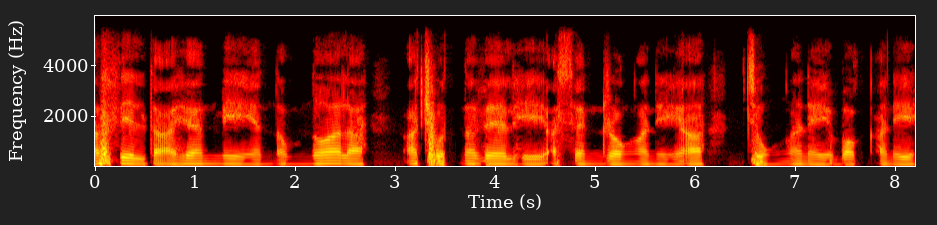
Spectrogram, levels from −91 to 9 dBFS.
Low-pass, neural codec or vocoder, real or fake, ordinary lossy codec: 5.4 kHz; none; real; AAC, 48 kbps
